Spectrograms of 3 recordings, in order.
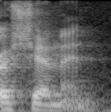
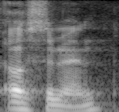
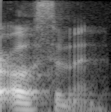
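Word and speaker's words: Osimhen: gotta go get and i'm gonna say his last name wrong victor o'shiman uh it's definitely wrong michael is that right no you're it's like i think it's osimin osaman victor osiman i think you just pick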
